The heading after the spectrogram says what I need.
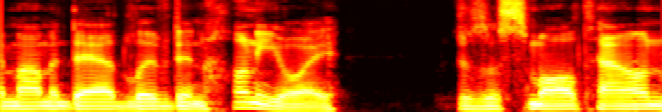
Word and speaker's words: Honeoye: Oh, Honeoye.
